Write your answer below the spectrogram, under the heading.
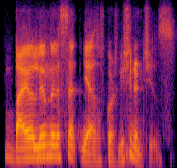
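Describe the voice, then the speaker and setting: A man in a casual group discussion, pitching ideas as a tabletop roleplay player. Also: expressive, fairly quick, sharp tone, husky, no room sound, muffled recording. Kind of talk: casual group worldbuilding chat.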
